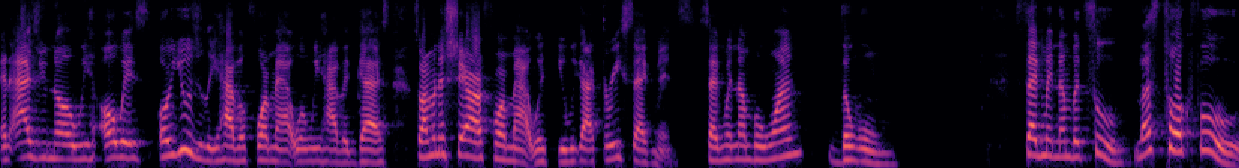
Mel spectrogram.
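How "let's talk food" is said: light put-on New York accent, pitched up. Listing the webisode's segments: little new york accent. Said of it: "I gotta put my little New York accent on it".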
